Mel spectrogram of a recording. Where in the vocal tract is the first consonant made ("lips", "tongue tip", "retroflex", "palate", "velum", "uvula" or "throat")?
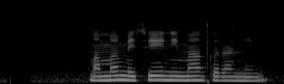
lips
